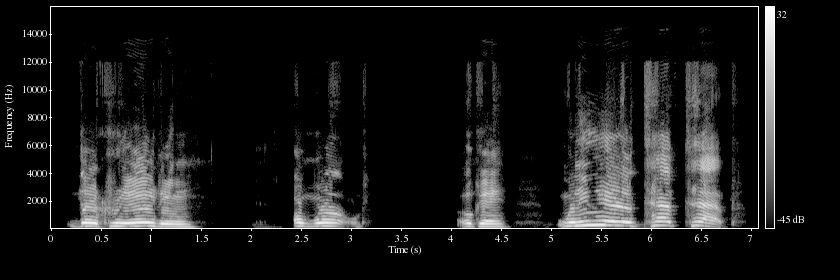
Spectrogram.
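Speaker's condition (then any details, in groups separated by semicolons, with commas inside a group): Cerebral palsy; wheelchair bound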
